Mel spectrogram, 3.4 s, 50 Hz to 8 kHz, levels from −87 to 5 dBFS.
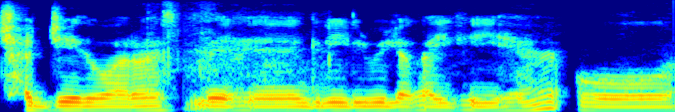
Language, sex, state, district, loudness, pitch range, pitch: Hindi, male, Uttar Pradesh, Etah, -22 LUFS, 100-105 Hz, 105 Hz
